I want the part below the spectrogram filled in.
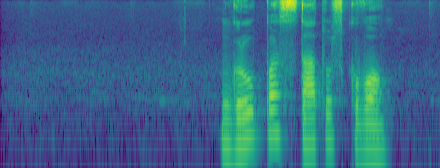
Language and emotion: Russian, neutral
